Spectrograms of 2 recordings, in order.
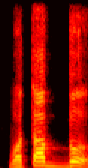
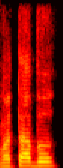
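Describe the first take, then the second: First: The b sound is doubled and held long. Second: The b sound is single and short. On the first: The speaker calls it right. "वो तब करेंगे तो फिर जाके वो सही होगा" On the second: The speaker calls it wrong. "तो सही नहीं होगा, एक हर्फ कम हो जाएगा"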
